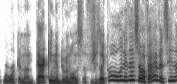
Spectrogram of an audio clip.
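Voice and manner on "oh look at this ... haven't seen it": mock girlfriend. Voicing girlfriend.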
